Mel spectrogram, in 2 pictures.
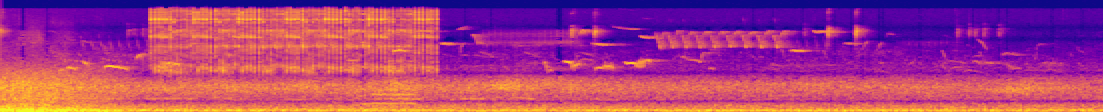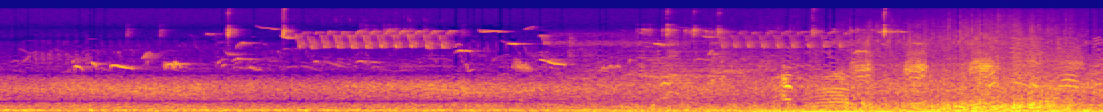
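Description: Faint outdoor ambience: small birds chirping, with a short rapid trill twice, over a low steady background rumble.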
